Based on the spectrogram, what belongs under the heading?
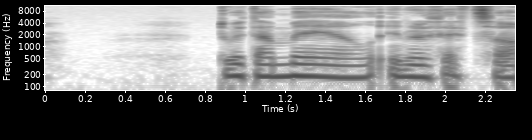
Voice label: "meel", Welsh

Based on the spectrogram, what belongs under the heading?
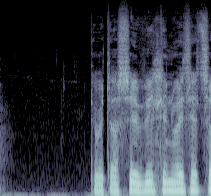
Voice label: "sefyll", welsh

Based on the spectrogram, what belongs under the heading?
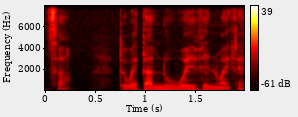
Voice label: "nwyf", Welsh

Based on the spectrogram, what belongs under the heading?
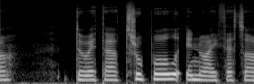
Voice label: "trwbl", Welsh

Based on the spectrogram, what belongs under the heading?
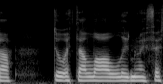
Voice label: "lol", Welsh

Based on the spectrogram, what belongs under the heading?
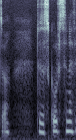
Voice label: "sgwrs", Welsh

